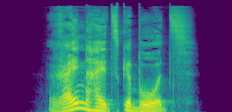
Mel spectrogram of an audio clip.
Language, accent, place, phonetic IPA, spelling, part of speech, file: German, Germany, Berlin, [ˈʁaɪ̯nhaɪ̯t͡sɡəˌboːt͡s], Reinheitsgebots, noun, De-Reinheitsgebots.ogg
- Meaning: genitive singular of Reinheitsgebot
